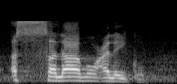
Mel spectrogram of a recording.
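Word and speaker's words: Assalamu alaikum (السلام عليكم): So it is properly pronounced, Assalamu alaikum.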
